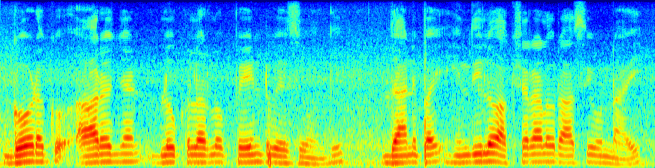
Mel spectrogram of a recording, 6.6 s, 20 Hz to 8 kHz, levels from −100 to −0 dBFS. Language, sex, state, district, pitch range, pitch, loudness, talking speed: Telugu, male, Telangana, Mahabubabad, 120-135 Hz, 130 Hz, -19 LUFS, 130 wpm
